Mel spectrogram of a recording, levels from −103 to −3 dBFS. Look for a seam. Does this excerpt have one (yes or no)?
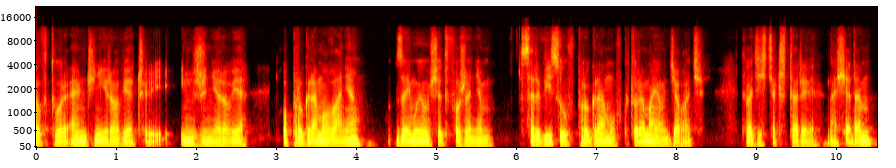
no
